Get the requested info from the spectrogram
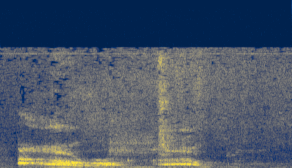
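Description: A whippet 'talking': two drawn-out moaning vocal sounds, the second shorter, as the hungry dog begs for food.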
